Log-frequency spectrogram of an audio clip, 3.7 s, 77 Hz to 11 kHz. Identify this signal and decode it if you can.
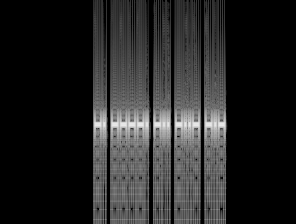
Morse code, heard as a keyed tone, about 44 wpm, 700 Hz. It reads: N9DXK
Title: USA Call Signs - 5 Characters - 6x Character Spacing - 45wpm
